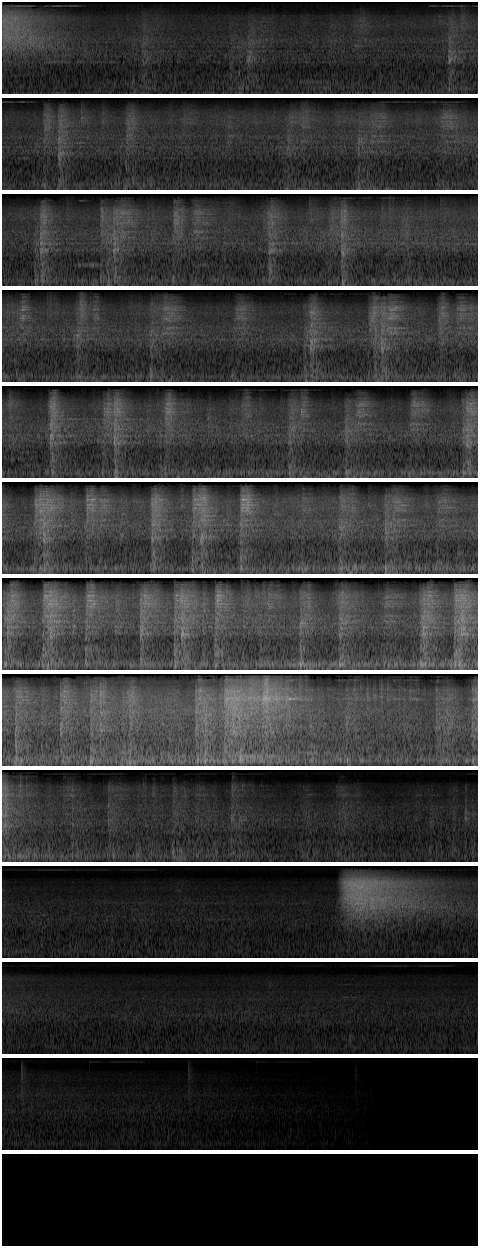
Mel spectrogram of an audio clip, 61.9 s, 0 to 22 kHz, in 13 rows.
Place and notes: Gare, Strasbourg, France - ElectricTrain
Départ quai no4 du train à Destination de Lyon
